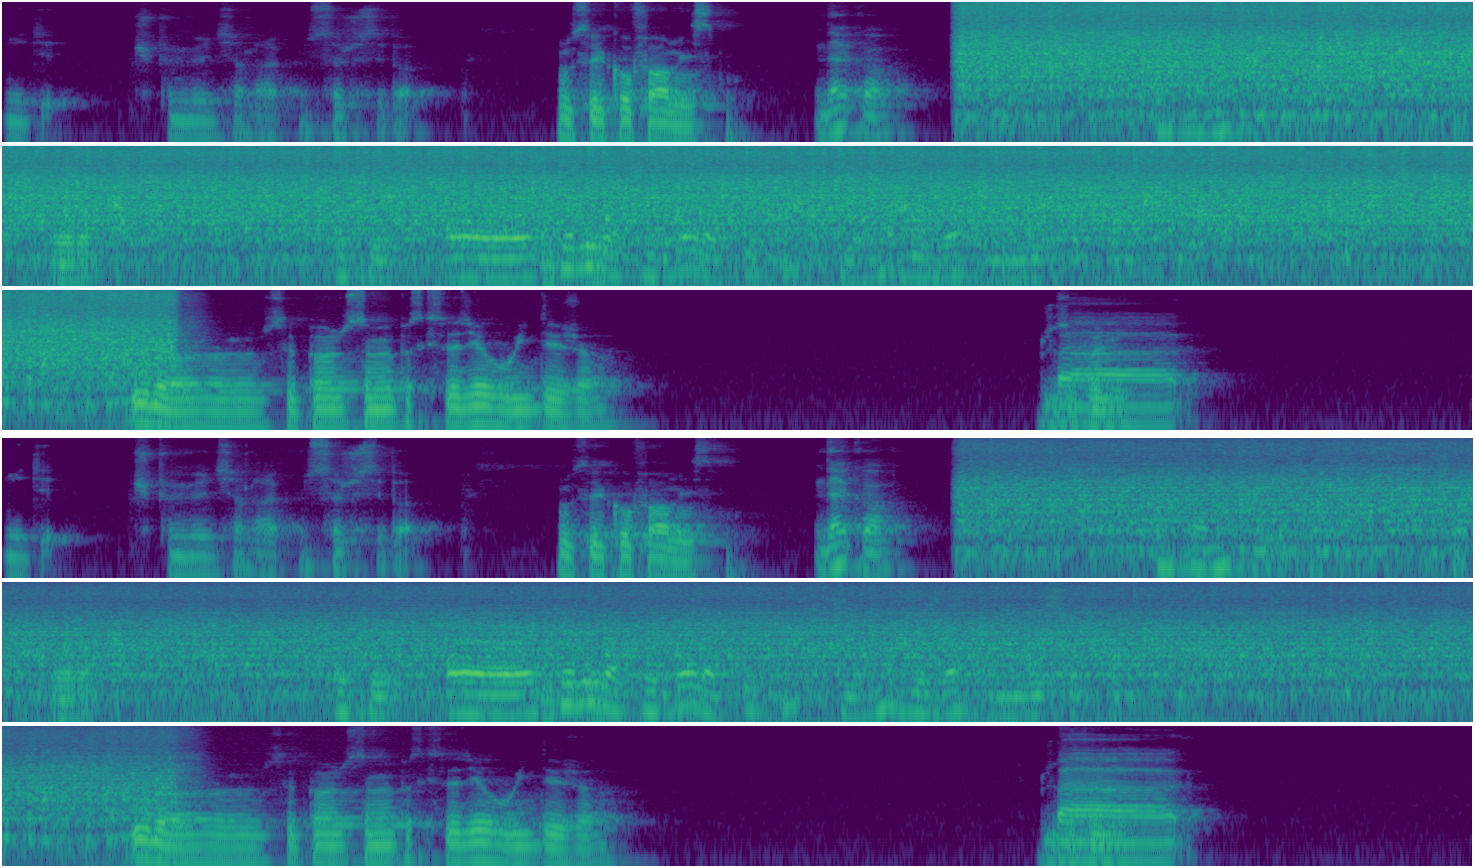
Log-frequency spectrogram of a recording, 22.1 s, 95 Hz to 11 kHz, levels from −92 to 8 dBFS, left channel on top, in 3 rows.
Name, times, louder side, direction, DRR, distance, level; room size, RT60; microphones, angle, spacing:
voice 1, 0.8-2.1 4.1-4.5 5.8-6.8 7.1-7.5 9.0-13.0 19.9-20.7, right 2 dB, 55° right, 1.1 m, -32 dB
voice 2, 2.8-3.5 7.6-7.8 10.0-10.4 15.3-17.8 19.9-20.3, left 2 dB, 60° left, 1.4 m, -29 dB
sound 1, 4.8-15.6, left 7 dB, 85° left, 1.3 m, -24 dB
sound 2, 7.4-15.2 15.6-15.7 16.1-16.2 16.4-16.8, right 2 dB, 75° right, 5.3 m, -41 dB
18.0 x 12.5 x 5.2 m
head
